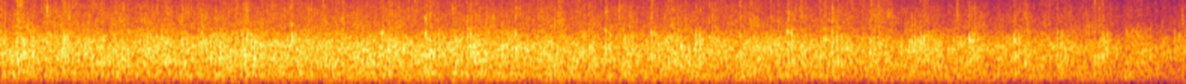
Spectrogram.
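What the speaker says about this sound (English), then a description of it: "Please give him a special round of applause for that extraordinary accomplishment." An award dinner audience claps in a full, sustained round of applause that stays loud and even from start to finish, with no speech on top.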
